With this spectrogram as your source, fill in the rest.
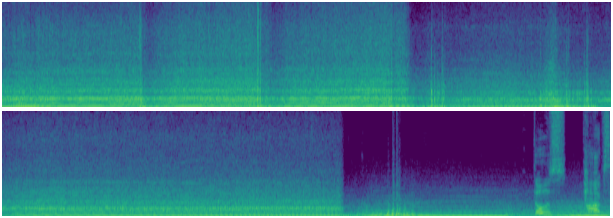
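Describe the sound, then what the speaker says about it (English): A Mercedes-AMG GT R in Race mode accelerates hard, its engine note climbing through several gear changes with loud exhaust pops and bangs on the overrun, recorded from inside the car with a voice talking over it. "Those pops and bangs are hilariously loud."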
